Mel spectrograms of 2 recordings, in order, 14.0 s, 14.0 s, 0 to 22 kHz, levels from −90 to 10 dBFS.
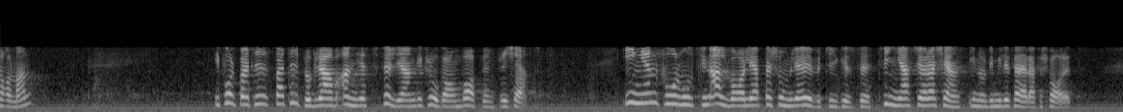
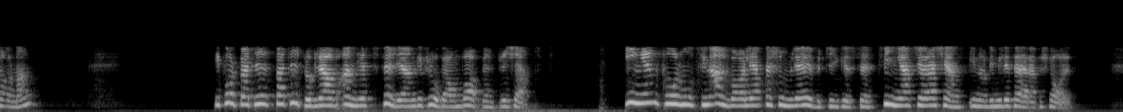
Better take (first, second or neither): first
